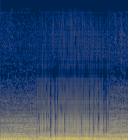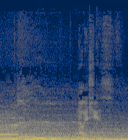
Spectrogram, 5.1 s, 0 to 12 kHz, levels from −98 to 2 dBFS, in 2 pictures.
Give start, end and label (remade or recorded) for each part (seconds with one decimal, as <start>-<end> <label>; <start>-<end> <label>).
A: 0.0-0.7 recorded; 0.7-2.2 remade; 2.2-5.1 recorded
